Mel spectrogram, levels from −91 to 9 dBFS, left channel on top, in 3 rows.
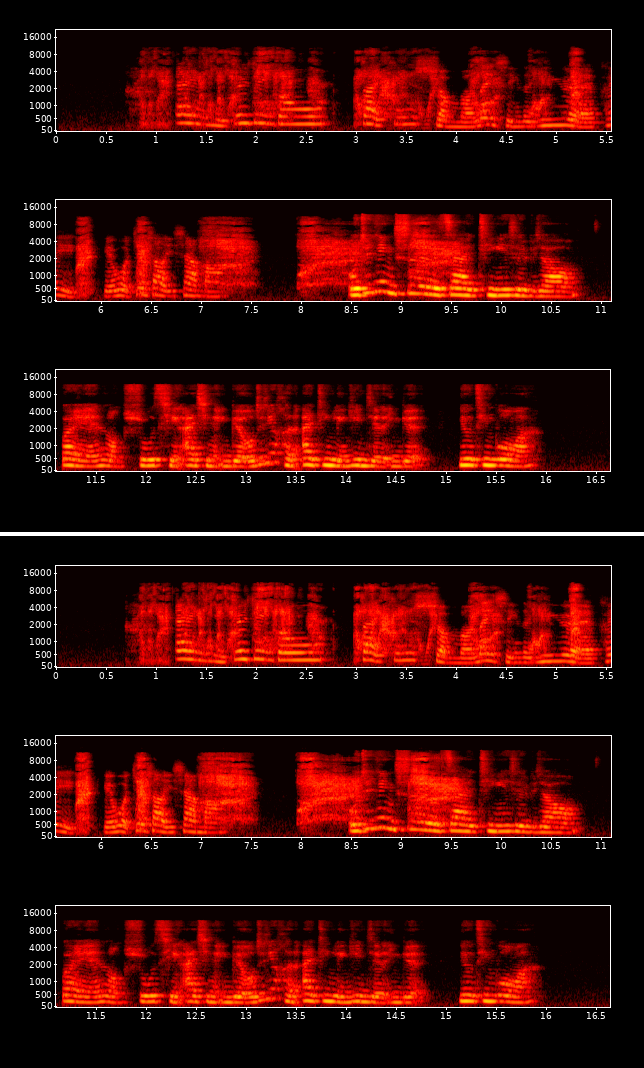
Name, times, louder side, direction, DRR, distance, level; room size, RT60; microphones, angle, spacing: voice 1, 0.7-2.7 3.0-5.7 6.0-7.2, right 3 dB, 75° right, 0.6 m, -40 dB
sound 1, 0.8-3.8 4.1-4.5 4.7-5.3 5.7-5.9 6.3-6.5 7.0-7.5 8.0-8.6 9.1-9.7, right 4 dB, 25° right, 0.4 m, -42 dB
voice 2, 8.5-10.8 11.2-14.8 15.1-15.9, left 4 dB, 85° left, 0.9 m, -32 dB
3.5 x 2.2 x 2.4 m
head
